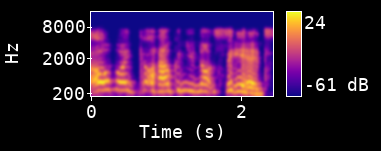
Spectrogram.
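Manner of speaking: very high, shrill, exasperated scream. Describing people outside the bubble reacting, imitating people screaming. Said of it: "screaming, going".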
